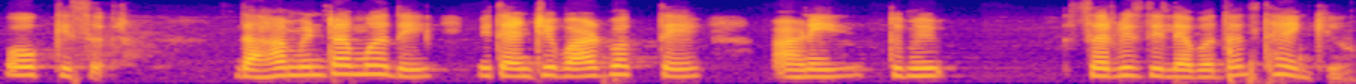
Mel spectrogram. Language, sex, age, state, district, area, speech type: Marathi, female, 30-45, Maharashtra, Buldhana, urban, spontaneous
